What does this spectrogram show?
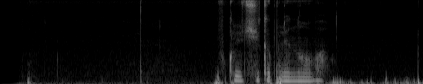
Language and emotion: Russian, neutral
